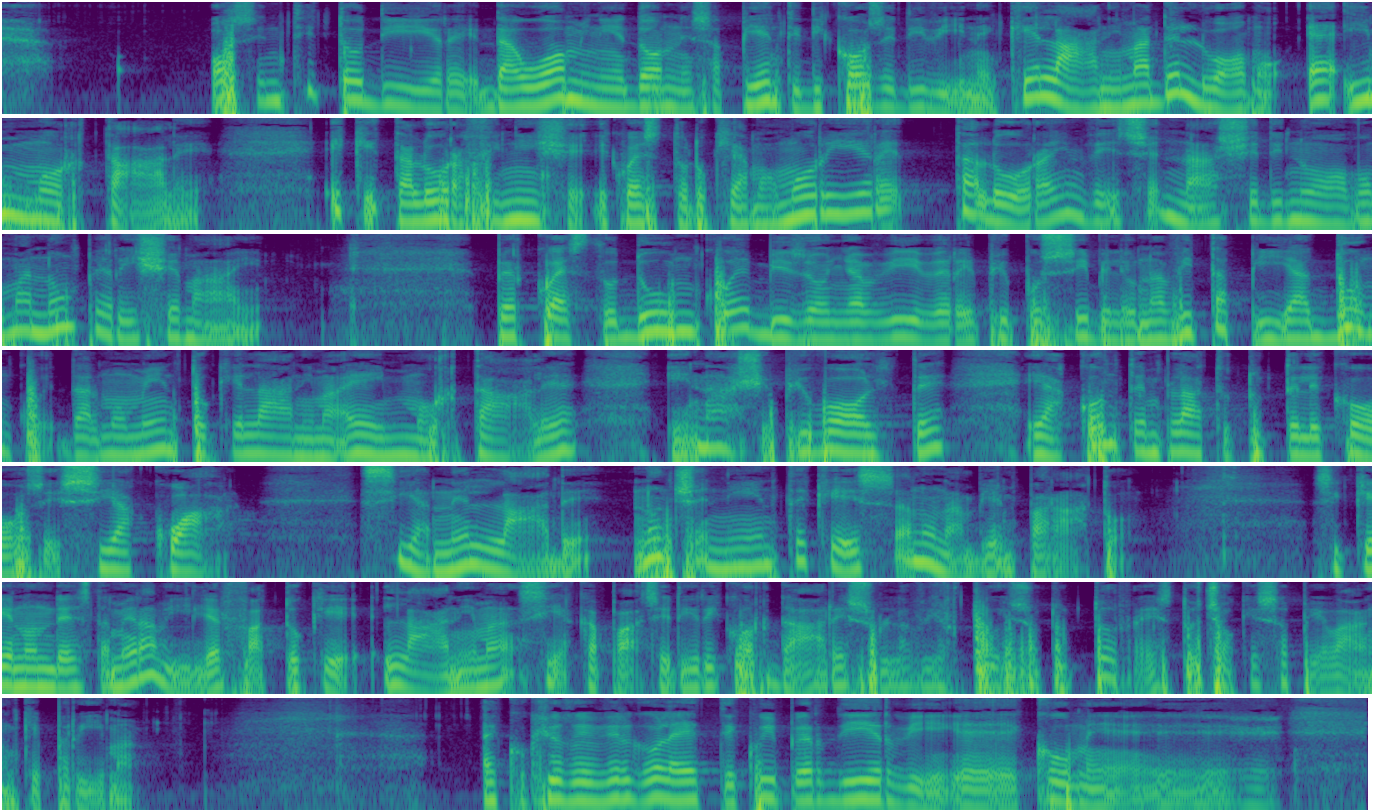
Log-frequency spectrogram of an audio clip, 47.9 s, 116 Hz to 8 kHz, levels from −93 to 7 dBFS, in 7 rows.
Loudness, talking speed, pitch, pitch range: -20 LUFS, 135 wpm, 165 Hz, 145-185 Hz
